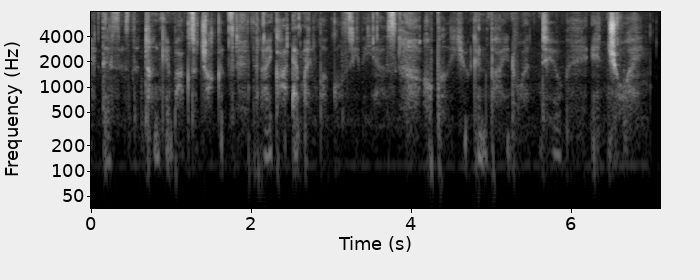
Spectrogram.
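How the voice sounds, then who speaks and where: A whisper delivered at a fairly quick pace. Noticeable noise sits in the background. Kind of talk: ASMR food review. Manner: whispered.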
